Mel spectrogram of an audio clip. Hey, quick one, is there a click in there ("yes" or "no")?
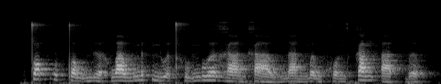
no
